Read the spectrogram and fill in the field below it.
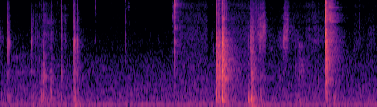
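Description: Scissors snipping both yarn ends of a crocheted scarecrow hat, heard as a few sharp, close clicks and snips scattered over a quiet room with soft handling noises between them.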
